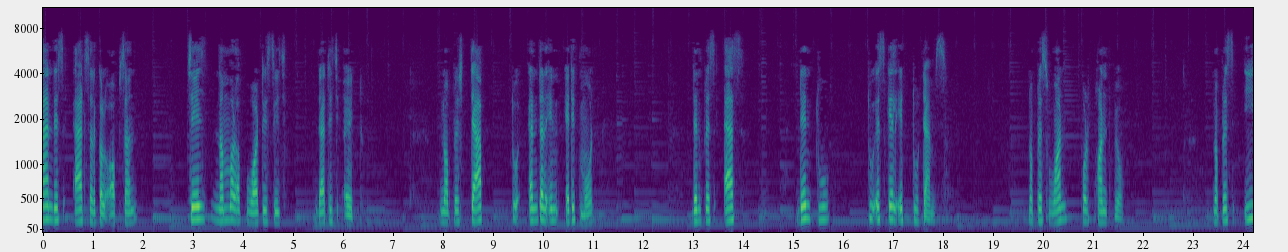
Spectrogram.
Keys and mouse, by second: 1.4-24.2 middle drag, 10.8 Tab, 13.8 s, 18.7 KP_1, 21.2-24.2 drag, 21.2-24.2 right drag.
